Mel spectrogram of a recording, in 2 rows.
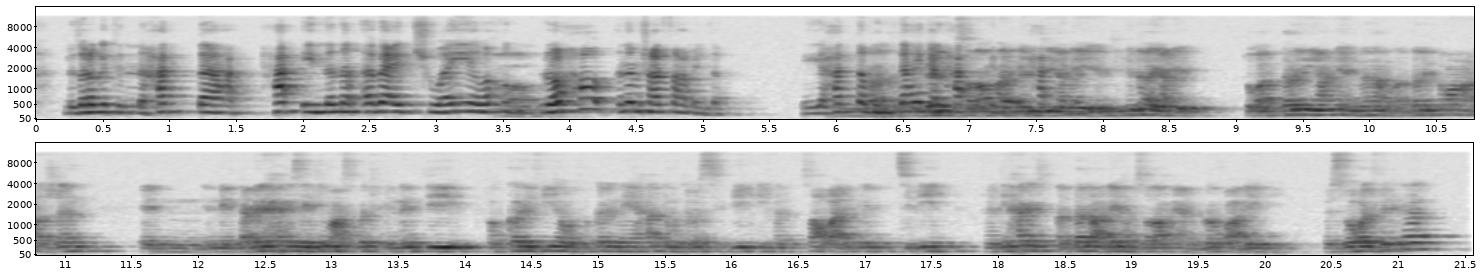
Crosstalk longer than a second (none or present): present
